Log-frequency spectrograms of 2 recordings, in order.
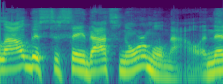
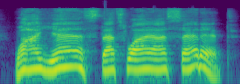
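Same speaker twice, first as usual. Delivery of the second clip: put-on Southern lady accent and voice. Retelling an interview clip, the speaker quotes the lady's reply, imitating a Southern lady. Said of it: "She's kind of a Southern lady".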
